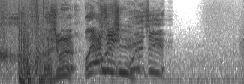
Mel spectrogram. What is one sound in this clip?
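A man calls out sharply.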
